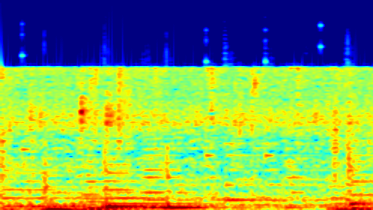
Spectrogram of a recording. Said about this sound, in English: And of course, frying bacon.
